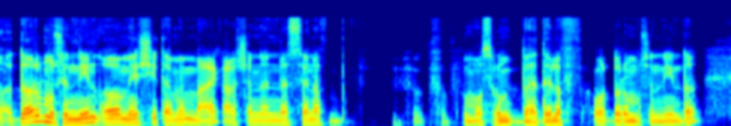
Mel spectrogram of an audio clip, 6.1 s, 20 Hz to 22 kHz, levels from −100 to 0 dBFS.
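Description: No technical faults can be heard anywhere in the speech recording.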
